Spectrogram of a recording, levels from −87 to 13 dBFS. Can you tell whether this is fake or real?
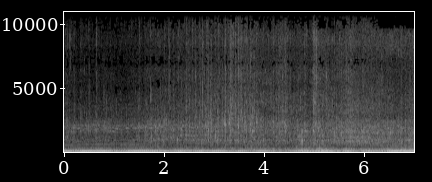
real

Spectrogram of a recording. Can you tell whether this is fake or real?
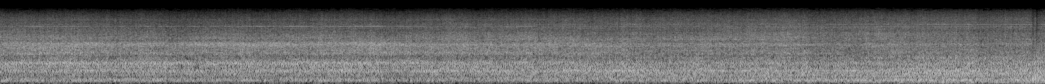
fake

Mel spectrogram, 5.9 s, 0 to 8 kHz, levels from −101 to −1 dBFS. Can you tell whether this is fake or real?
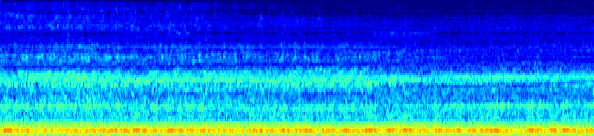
fake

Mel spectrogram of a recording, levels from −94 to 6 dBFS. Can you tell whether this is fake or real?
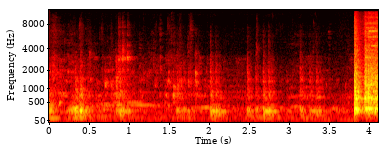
real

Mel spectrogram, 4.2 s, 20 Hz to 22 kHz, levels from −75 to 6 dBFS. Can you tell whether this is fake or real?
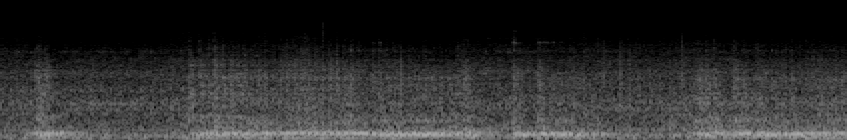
real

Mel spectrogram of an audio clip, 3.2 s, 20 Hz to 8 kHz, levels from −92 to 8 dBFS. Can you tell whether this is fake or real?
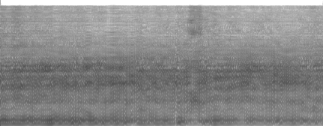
fake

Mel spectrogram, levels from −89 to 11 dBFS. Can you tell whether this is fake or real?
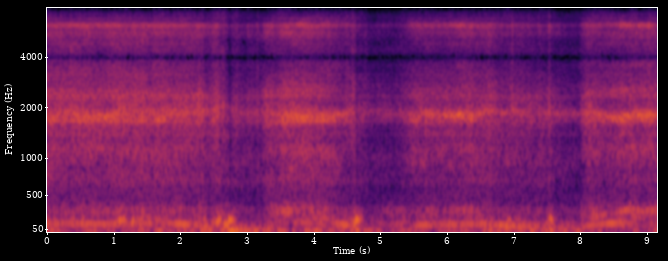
fake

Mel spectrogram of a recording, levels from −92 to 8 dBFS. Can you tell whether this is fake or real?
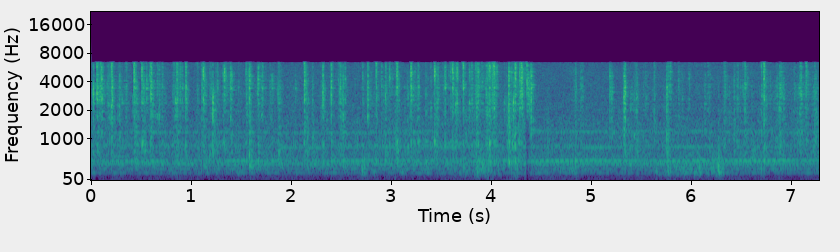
real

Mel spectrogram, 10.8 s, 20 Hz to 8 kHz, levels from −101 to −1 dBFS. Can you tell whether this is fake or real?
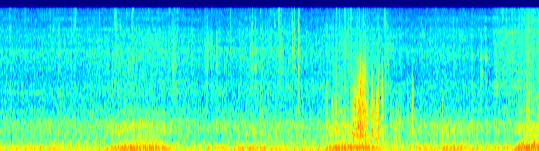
real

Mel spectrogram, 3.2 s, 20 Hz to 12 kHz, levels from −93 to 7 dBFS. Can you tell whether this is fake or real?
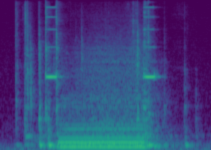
real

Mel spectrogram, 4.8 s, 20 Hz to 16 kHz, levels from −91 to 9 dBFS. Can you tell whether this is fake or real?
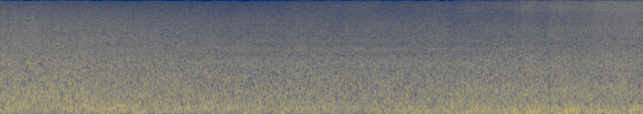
fake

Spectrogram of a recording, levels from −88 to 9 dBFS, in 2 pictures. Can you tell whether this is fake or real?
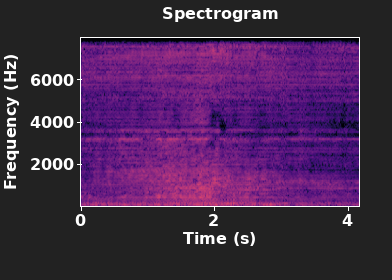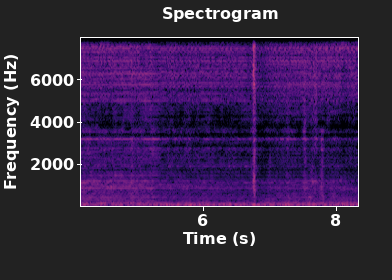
fake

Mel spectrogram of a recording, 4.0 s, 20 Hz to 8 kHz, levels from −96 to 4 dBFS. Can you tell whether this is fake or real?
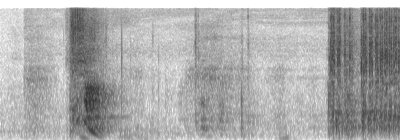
real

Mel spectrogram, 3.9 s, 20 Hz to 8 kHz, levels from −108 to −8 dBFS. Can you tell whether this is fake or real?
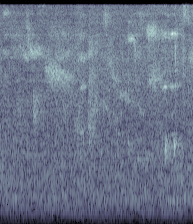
fake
